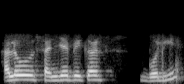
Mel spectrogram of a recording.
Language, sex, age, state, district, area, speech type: Hindi, male, 18-30, Madhya Pradesh, Bhopal, urban, conversation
